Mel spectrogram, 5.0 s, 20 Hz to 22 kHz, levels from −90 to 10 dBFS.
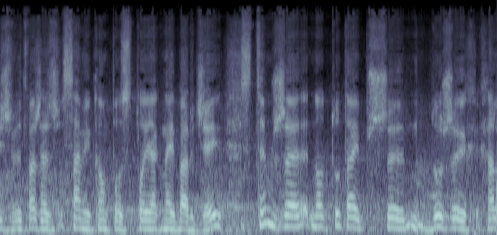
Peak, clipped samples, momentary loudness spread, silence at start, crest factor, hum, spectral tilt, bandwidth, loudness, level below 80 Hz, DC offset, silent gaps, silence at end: -4 dBFS; under 0.1%; 3 LU; 0 s; 12 dB; none; -5.5 dB/octave; 19 kHz; -16 LUFS; -40 dBFS; under 0.1%; none; 0 s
